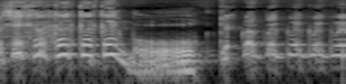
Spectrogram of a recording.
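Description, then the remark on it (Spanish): A voice imitates a cassette game loading, with buzzy, gravelly warbles, a sliding pitch sweep and choppy electronic-like bursts for a couple of seconds. “A lo viejo, a lo arcaico, al cuadraico que tarda tres horas en cargar porque tu cassette no raya y esas cosas.”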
